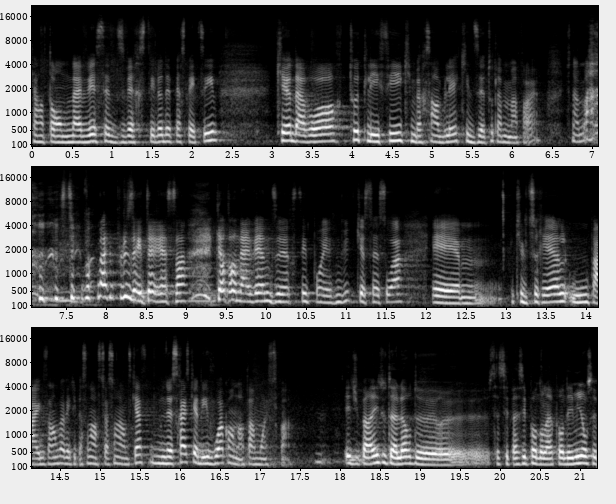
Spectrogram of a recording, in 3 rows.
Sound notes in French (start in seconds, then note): 7.6 rire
